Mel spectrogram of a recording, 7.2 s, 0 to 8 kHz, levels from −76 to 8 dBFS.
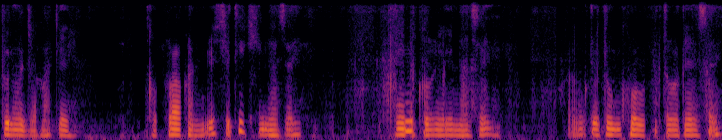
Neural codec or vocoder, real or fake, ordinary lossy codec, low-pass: codec, 16 kHz in and 24 kHz out, 0.6 kbps, FireRedTTS-2 codec; fake; Opus, 16 kbps; 7.2 kHz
